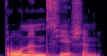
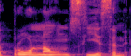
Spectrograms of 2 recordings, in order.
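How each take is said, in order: First: प्रोनंसिएशन said pro-NUN-si-ation; correct pronunciation. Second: प्रोनाउंसिएशन said pro-NOWN-si-ation; common mispronunciation. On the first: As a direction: say प्रोनंसिएशन with a short NUN in the middle. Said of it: "यहाँ पर नन होता है". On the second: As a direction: say प्रोनाउंसिएशन with a NOUN sound in the middle. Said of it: "बहुत लोग जो इसको पढ़ता है". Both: Shown as a demonstration.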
